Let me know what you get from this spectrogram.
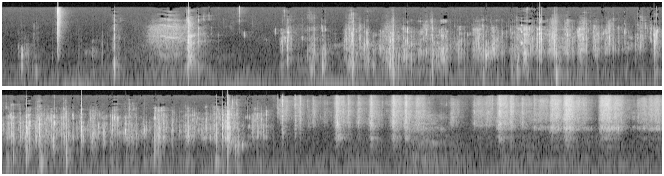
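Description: Mouth chewing a soft, flat gelatin jelly strip: quick wet clicks and smacks, densest through the middle, thinning to a lighter, higher crackle near the end.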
